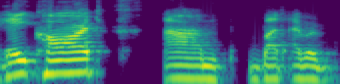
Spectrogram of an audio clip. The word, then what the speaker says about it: Heegaard: should say again that it's actually the Danish name so it's probably hey card um but I would mispronounce it all the time anyway so a hay card diagram or maybe a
